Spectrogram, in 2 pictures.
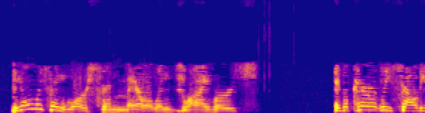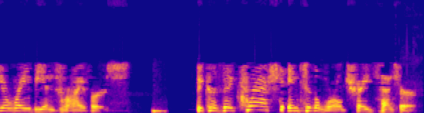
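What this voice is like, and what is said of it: Imitates another person's voice. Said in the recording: “my impression of Tom Myers ... That was a good Tom Myers impression.”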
